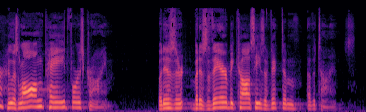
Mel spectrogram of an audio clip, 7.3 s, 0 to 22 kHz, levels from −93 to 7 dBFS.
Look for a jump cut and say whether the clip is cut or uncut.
uncut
